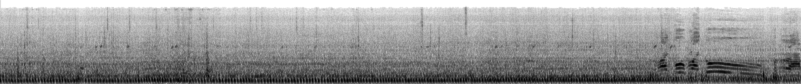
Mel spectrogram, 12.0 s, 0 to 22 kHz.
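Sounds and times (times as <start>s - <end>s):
small motorcycle engine running: 0.0s - 12.0s.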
